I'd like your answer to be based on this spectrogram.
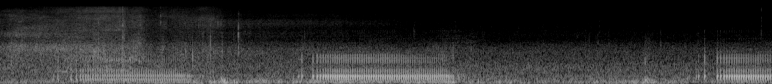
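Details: Snoring of a wild moose after being tranquilized: loud, rumbling snores with buzzing breaths repeating every few seconds.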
